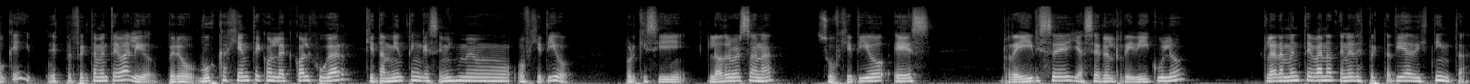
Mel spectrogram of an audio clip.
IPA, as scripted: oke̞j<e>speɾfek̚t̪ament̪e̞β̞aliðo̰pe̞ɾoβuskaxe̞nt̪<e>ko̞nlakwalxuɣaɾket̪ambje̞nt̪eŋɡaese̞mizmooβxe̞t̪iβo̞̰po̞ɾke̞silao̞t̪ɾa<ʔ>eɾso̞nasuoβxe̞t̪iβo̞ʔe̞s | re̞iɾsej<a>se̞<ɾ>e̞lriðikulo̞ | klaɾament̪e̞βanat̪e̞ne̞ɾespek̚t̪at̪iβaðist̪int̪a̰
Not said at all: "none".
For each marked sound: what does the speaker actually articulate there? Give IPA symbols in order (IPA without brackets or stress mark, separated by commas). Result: e, e, p, a, ɾ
